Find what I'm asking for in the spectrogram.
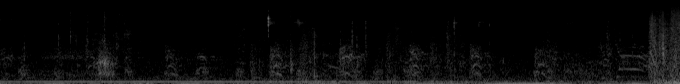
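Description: Dog sounds in the Modern Warfare 3 Survival Mode match on the Seatown map: scattered yips and whimpering barks amid game noise and a steady low hum, ending in a loud burst.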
